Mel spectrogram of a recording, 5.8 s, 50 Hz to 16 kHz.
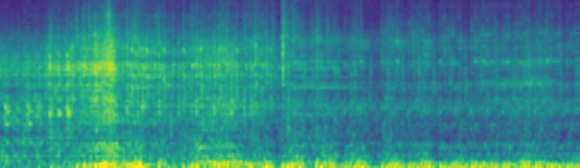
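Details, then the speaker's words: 1984 Porsche 944, sat for a couple of years, started on a booster pack: heavy, uneven low rumble that stumbles for a few seconds before settling into a ragged run; owner suspects a vacuum leak. "that was a little rough at the start but she took off"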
